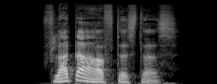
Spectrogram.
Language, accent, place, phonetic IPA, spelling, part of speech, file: German, Germany, Berlin, [ˈflatɐhaftəstəs], flatterhaftestes, adjective, De-flatterhaftestes.ogg
- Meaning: strong/mixed nominative/accusative neuter singular superlative degree of flatterhaft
